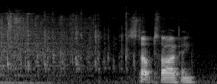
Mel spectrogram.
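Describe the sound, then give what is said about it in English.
Quick, light clicking of keys on a computer keyboard for about a second, followed by a short burst of someone speaking. “Stop typing.”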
